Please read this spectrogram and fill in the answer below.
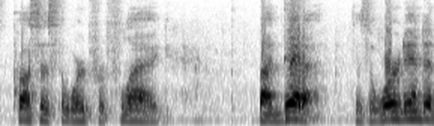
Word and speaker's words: bandera: In this case, the stress is on the next to last syllable.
